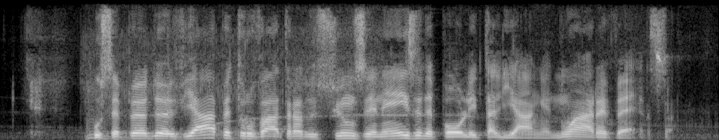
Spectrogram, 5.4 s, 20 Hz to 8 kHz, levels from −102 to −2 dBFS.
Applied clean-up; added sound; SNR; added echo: neural separator model SepFormer DNS4.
